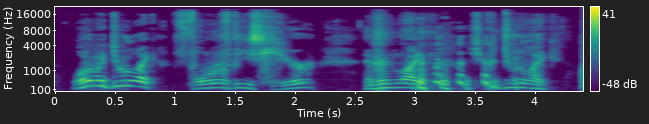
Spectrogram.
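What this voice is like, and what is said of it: Imitates another person's voice. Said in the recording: “can you do an impression of him when you say that?”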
